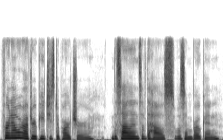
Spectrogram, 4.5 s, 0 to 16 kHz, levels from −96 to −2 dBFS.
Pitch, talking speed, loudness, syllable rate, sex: 220 Hz, 175 wpm, -17 LUFS, 5.7 syllables/s, female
